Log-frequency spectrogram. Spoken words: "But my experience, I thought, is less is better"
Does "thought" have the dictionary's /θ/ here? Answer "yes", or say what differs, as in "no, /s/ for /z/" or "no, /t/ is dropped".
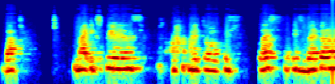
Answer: no, /t/ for /θ/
